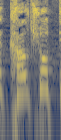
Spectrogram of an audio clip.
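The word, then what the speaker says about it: calçot: Ha, bu daha önce konuştuğumuzda kalsot dediğin şey bu değil mi? Yani yabani pırasa, Türkçesi yabani pırasa diyebileceğimiz şey aslında. – Evet, kalsot. Kalsot. Yani kalsot diye yazılıyor, kalsot diye okunuyor.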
